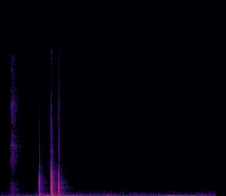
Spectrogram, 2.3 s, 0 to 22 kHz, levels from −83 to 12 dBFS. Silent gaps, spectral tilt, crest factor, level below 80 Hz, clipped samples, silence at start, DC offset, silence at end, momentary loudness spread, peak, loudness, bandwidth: none; -4.5 dB/octave; 34 dB; -52 dBFS; under 0.1%; 0 s; under 0.1%; 0.1 s; 22 LU; -12 dBFS; -43 LUFS; 16 kHz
